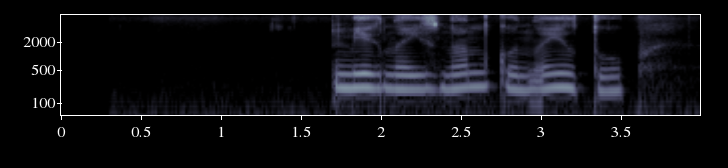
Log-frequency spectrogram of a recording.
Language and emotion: Russian, neutral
